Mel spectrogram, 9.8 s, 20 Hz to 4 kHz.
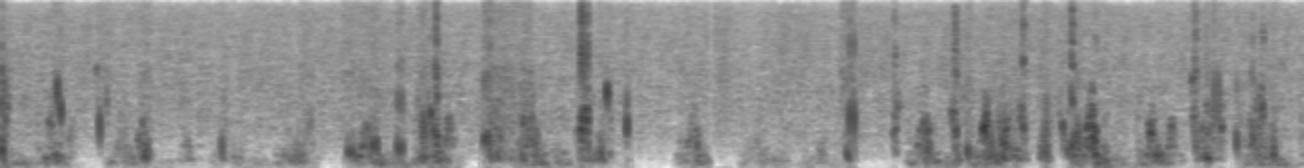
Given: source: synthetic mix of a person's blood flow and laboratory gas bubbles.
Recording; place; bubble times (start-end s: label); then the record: Doppler ultrasound of blood flow; precordium
0.00-0.09 s: bubbles
0.39-0.50 s: bubbles
0.71-0.84 s: bubbles
1.01-1.16 s: bubbles
1.63-1.72 s: bubbles
2.24-2.36 s: bubbles
2.58-2.87 s: bubbles
2.95-3.06 s: bubbles
3.13-3.38 s: bubbles
3.61-4.00 s: bubbles
4.32-4.46 s: bubbles
4.50-4.62 s: bubbles
4.67-4.75 s: bubbles
6.31-6.44 s: bubbles
6.69-6.77 s: bubbles
7.12-7.29 s: bubbles
7.39-7.73 s: bubbles
7.79-8.33 s: bubbles
8.93-9.21 s: bubbles
9.25-9.61 s: bubbles
From the record:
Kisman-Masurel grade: 243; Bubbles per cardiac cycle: several, 3 to 8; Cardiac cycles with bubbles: 100%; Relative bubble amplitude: loud (0.450 to 0.775); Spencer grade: 3 (all of the cardiac periods contain showers or single bubble signals, but not dominating or overriding the cardiac motion signals); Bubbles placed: anywhere in the cardiac cycle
